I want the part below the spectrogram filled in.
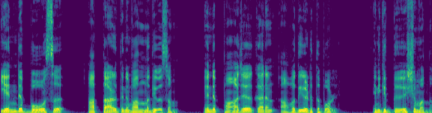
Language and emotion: Malayalam, angry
